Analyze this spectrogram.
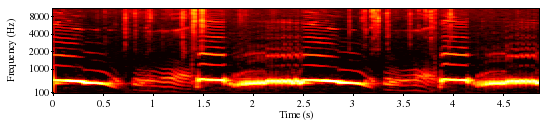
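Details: Agitated, head-bobbing white puter dove with red eyes, a lure call to make lazy doves reply: back-to-back coos, a falling tail note, then a rising clipped start leading into long, warbling, level purrs; low electrical hum in the background.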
